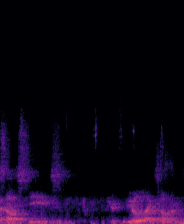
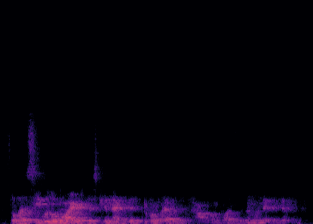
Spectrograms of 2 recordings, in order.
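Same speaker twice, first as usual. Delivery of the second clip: softer, lower, reassuring owner; calm; 3 semitones lower, 6 dB quieter than usual. Retold or imitated. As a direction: soothe an upset customer as you imitate the owner. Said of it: "he remains calm".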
